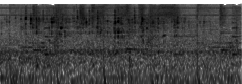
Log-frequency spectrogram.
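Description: Watery mango pulp pouring in a steady stream from a plastic bowl into a cooking pot, over background music.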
